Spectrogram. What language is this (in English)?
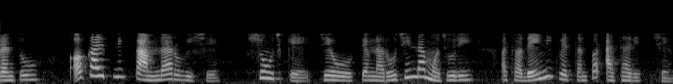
Gujarati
